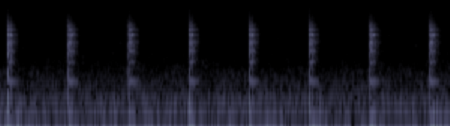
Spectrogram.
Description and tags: Another click track. Not sure of it's tempo, but am sure that it would be helpful to people.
